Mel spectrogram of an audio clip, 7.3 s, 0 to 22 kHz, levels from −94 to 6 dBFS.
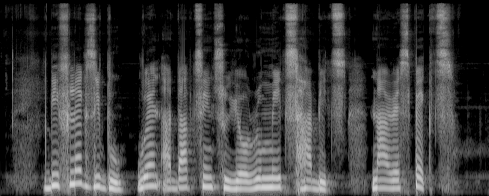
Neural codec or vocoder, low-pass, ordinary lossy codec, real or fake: none; none; none; real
